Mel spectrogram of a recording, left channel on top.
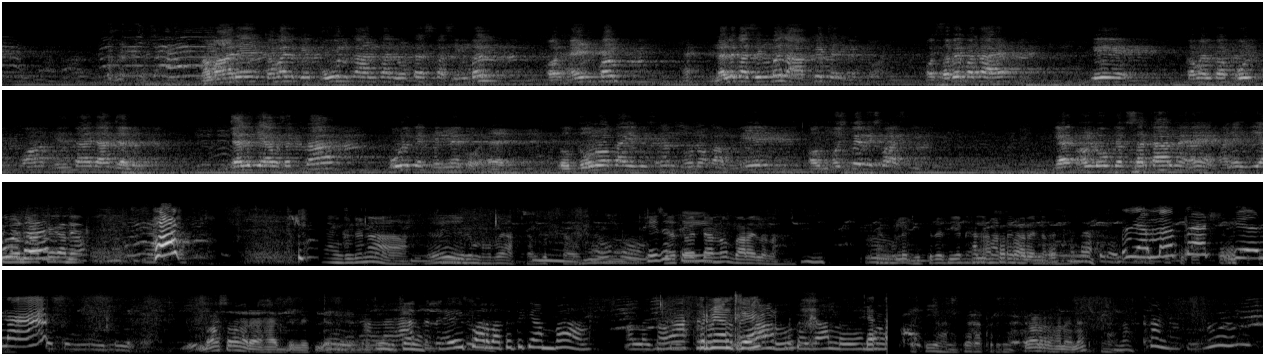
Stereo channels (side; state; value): both; different; correlation 0.00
